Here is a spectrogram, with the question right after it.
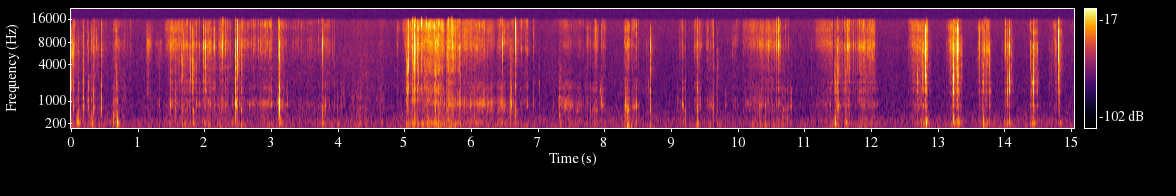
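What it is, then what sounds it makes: Rhinestone-covered hard-shell clutch. Long nails scratch and tap across a hollow black hard-shell clutch covered in multicolor rhinestones, resting on white fur. The result is a quiet, crinkly scratching with many sharp, bright ticks and a longer, rougher scrape partway through.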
